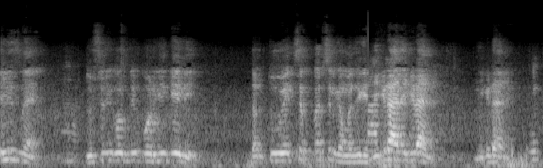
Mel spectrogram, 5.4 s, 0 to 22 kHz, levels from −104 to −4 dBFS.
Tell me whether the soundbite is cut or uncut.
cut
